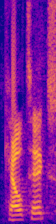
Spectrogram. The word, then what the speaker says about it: Celtx: all right ladies please it is spelled CTX Celtics okay it's more it's more um uh it's not necessarily spelled like you might expect um this is freear you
